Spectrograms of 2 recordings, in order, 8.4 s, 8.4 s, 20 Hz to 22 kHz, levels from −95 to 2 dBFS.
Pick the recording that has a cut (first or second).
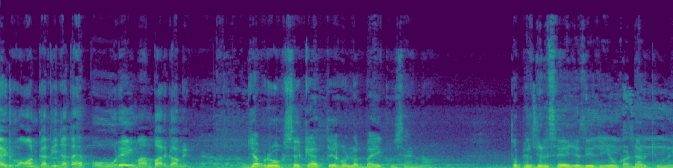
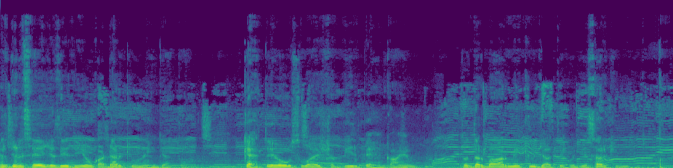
first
